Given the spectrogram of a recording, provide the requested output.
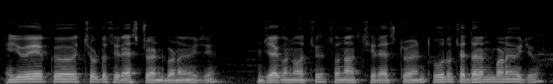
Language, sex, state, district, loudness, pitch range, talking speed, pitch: Hindi, male, Uttarakhand, Uttarkashi, -31 LUFS, 105-115 Hz, 195 wpm, 110 Hz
